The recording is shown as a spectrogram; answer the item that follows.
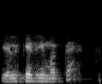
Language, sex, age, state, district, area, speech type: Kannada, male, 18-30, Karnataka, Tumkur, rural, conversation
